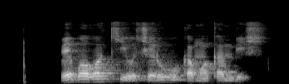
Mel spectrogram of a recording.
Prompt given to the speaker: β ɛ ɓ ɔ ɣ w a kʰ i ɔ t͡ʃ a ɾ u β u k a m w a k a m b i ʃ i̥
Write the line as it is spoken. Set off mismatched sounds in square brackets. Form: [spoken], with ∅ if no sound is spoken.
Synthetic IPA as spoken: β ɛ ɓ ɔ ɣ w a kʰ i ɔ t͡ʃ [ɛ] ɾ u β u k a m w a k a m b i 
